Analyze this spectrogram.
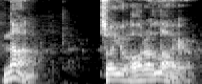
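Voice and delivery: ordinary delivery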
